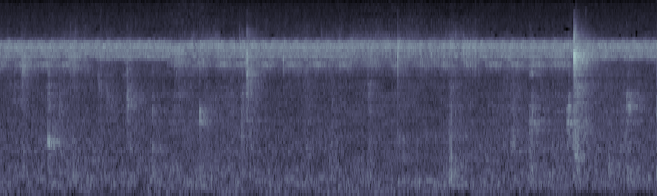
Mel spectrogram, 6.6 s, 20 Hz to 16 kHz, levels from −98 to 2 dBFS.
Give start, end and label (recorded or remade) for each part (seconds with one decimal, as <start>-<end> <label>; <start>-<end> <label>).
0.0-1.7 recorded; 1.7-2.2 remade; 2.2-3.5 recorded; 3.5-4.8 remade; 4.8-6.6 recorded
